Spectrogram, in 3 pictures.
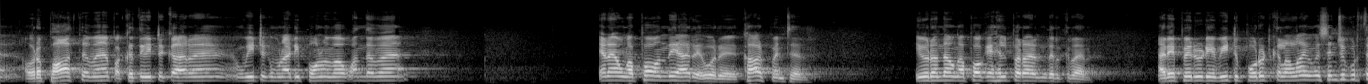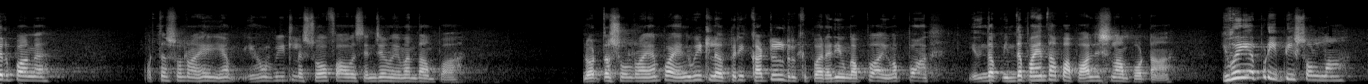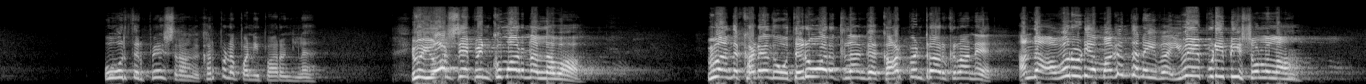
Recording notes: Missions Sunday Second Service Sermon Live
